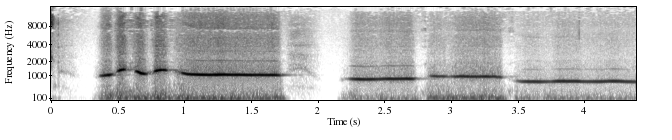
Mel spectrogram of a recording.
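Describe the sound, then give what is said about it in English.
A person whistles a slow, drawn-out Western-style tune, a few long sustained notes with a wavering start and brief pauses between phrases, over some breathy background noise. “That's a Nollywood whistle now. No, it's the Western.”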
